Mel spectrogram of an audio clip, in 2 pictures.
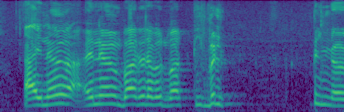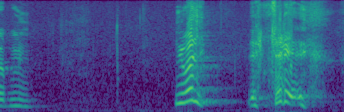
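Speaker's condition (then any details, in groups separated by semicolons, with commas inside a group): Cerebral palsy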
